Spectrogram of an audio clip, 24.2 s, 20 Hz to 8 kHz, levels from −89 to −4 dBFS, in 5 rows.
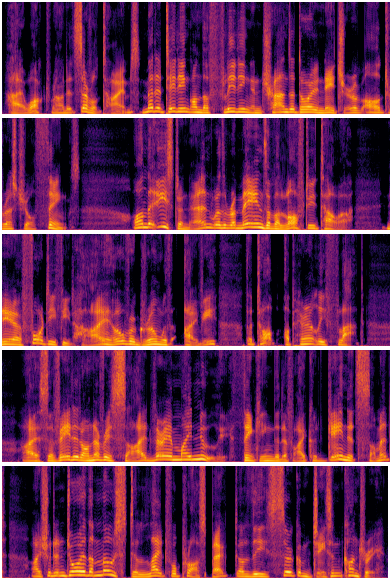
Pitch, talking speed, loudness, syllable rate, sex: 170 Hz, 165 wpm, -20 LUFS, 5.2 syllables/s, male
